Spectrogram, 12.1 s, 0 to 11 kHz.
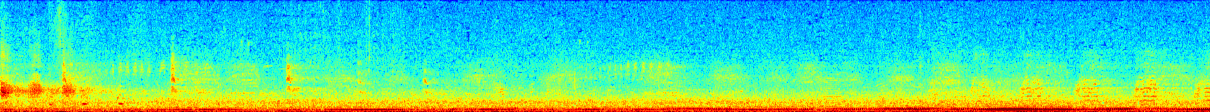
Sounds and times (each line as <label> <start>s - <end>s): ducks 0.0s - 2.2s
motor glider flew over the park 0.0s - 12.1s
ducks 9.4s - 12.1s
